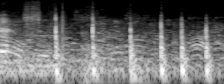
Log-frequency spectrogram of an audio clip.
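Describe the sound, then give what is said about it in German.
Hammer blows drive nails into a coffin lid to shut it: six sharp, loud knocks come at uneven intervals, with talking early on. “Also nageln die Angehörigen die Särge schnell wieder zu.”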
